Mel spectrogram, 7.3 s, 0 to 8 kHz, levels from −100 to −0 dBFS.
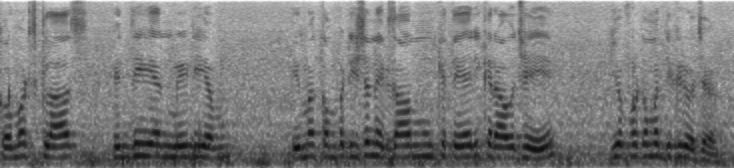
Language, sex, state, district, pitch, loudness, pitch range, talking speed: Marwari, male, Rajasthan, Churu, 200 Hz, -13 LUFS, 190-210 Hz, 145 wpm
